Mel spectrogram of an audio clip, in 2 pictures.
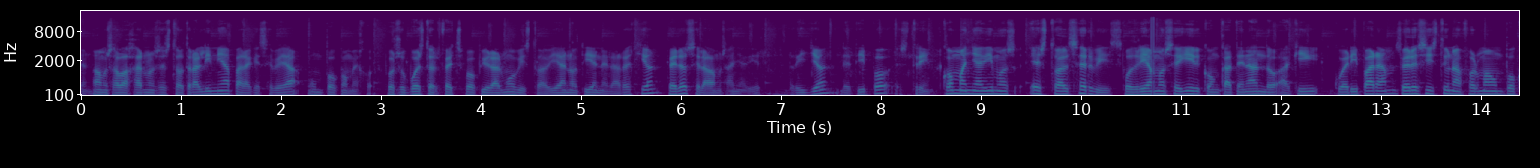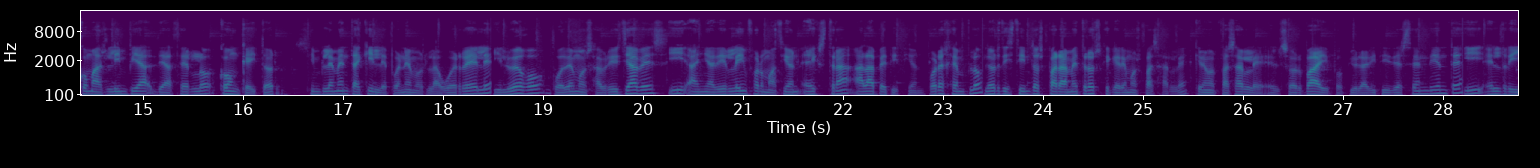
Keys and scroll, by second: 4.8 super+b, 8.5 Escape, 23.1 Tab.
